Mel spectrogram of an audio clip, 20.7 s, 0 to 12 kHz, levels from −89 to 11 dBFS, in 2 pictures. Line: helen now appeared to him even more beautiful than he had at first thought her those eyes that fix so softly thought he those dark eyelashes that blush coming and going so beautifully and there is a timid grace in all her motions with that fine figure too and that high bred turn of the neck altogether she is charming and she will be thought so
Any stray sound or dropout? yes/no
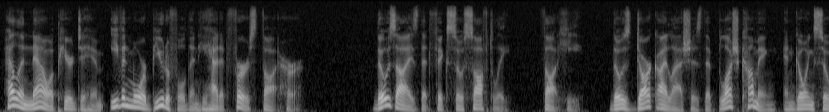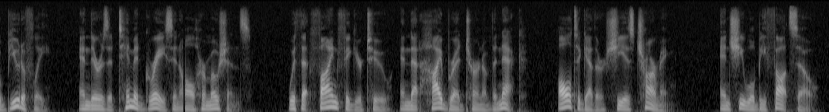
yes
